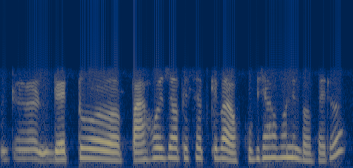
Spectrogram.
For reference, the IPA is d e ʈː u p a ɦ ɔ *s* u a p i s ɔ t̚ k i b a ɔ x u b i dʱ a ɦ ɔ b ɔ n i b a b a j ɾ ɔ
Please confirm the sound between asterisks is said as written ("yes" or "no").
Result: no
